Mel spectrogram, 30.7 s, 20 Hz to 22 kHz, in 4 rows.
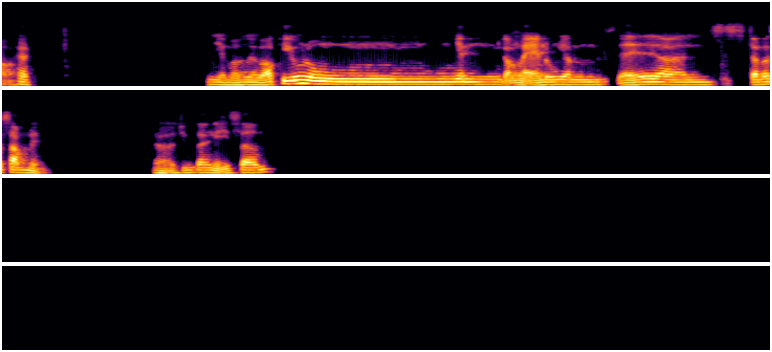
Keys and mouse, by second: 8.2 click, 11.6 click, 19.4 click, 22.1 click, 27.2 right click, 28.0 click.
